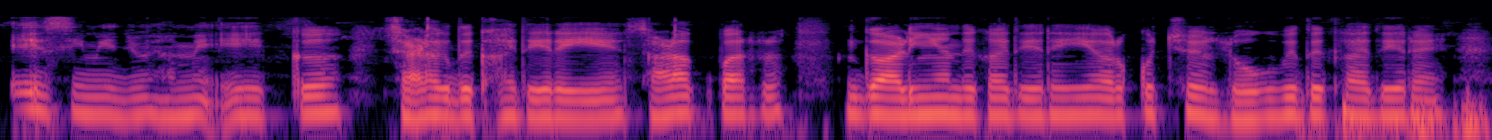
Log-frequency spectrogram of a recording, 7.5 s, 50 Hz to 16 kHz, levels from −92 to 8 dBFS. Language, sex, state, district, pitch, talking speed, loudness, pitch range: Hindi, male, Maharashtra, Dhule, 140 Hz, 195 wpm, -31 LUFS, 135-150 Hz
